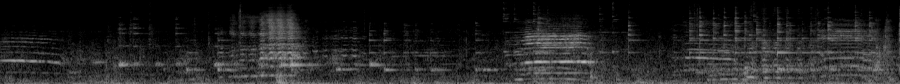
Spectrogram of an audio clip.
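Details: Baby goats giving three main bleats spaced about three seconds apart, each one quavering and rich in harmonics, with fainter calls and a ringing bell-like tone between them.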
